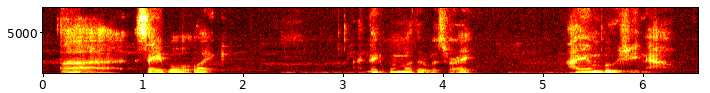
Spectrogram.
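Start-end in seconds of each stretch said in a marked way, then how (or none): 3.2-6.3 muttered, hushed half-whisper under the breath. Voicing a character speaking under his breath to another: half-whispering under his breath. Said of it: "under his breath, he sort of whispers".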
